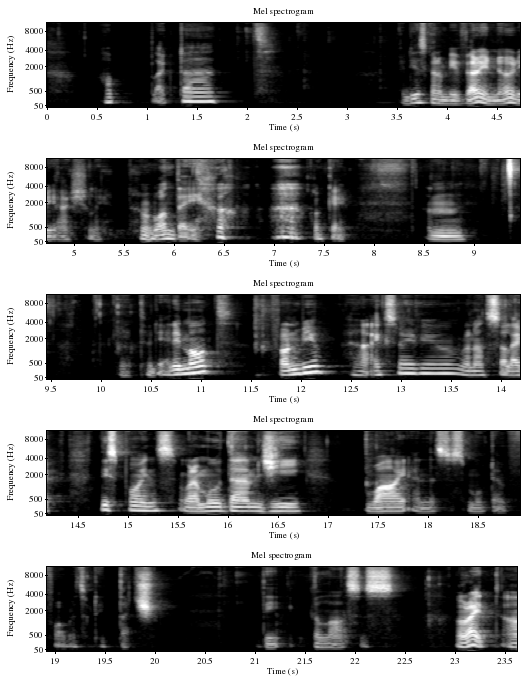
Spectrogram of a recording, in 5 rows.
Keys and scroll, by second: 11.5 Tab, 11.8 3, 16.1 g, 17.7 y, 23.4 Tab.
